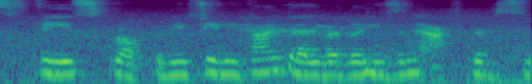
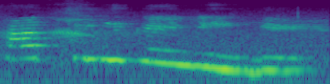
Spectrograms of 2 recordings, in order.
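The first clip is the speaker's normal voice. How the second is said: 1 laughing tearfully; 11 semitones higher, 3 dB louder, much faster than usual. Real, not acted. Emotional words to baby.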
